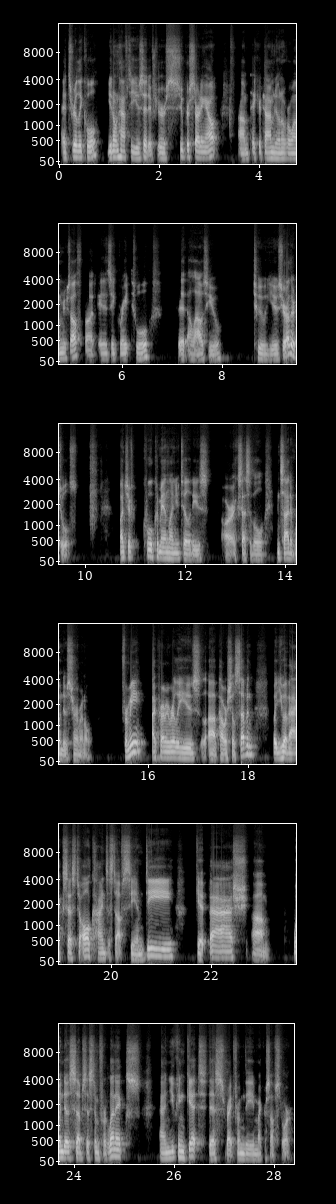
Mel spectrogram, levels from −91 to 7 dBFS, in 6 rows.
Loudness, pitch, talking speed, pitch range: -22 LUFS, 110 Hz, 175 wpm, 100-125 Hz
